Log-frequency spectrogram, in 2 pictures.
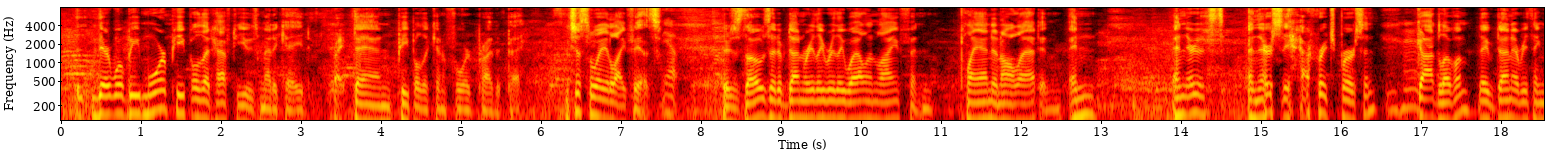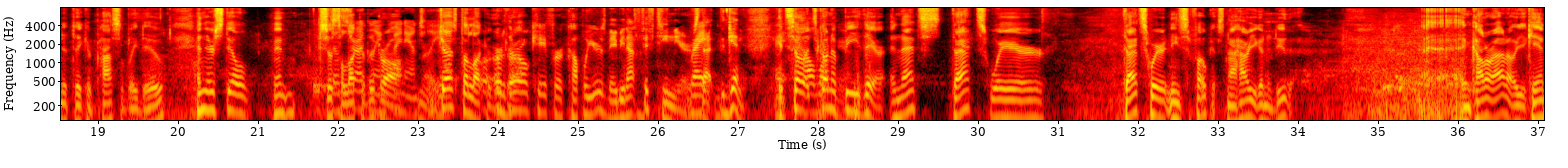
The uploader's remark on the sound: This episode is brought to you from Colorado Assisted Living Association's Fall Conference 2019.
